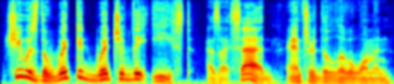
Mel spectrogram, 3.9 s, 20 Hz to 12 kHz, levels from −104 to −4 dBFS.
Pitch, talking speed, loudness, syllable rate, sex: 115 Hz, 230 wpm, -18 LUFS, 5.5 syllables/s, male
